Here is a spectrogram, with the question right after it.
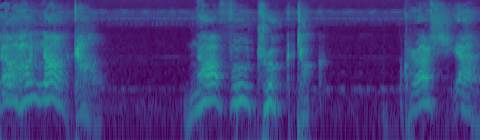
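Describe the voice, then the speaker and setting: A man's raspy, high-pitched put-on character voice at a very slow pace. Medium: audio drama. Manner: speaks an invented foreign language.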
